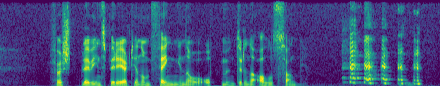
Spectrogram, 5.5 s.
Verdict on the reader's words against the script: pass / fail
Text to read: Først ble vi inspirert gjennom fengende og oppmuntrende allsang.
pass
